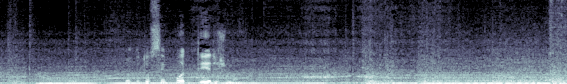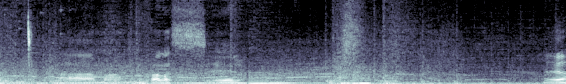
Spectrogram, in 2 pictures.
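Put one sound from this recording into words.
A rally car engine drones steadily and changes pitch as the car races along.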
